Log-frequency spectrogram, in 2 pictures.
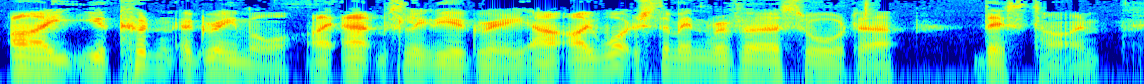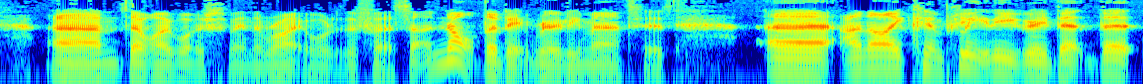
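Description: A man co-hosting a casual film discussion, thinking aloud in a halting way and often backtracking as he goes. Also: fairly low pitch, lively intonation, sharp tone, low-quality recording. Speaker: podcast co-host.

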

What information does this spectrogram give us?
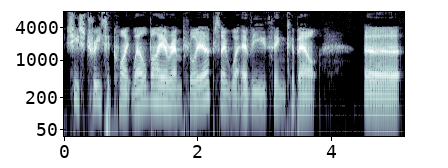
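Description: A man with a very bright, forceful voice in a dry, close recording. He co-hosts a casual film chat, feeling his way through opinions with hedges and sentences that often restart halfway. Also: medium pitch, animated, no echo, poor audio. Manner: halting, hedging, often restarts sentences mid-thought. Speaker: podcast co-host.

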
